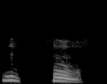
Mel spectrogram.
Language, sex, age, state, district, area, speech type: Odia, male, 60+, Odisha, Jajpur, rural, conversation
